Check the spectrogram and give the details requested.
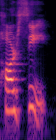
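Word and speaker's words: پارسی: We we literally say Parsi like P.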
